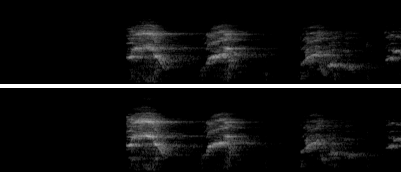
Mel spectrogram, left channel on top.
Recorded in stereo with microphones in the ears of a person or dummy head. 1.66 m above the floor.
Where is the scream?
35° right (ahead or behind), 1.2 m; by 4.0 s 40° left (ahead or behind), 3.5 m.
